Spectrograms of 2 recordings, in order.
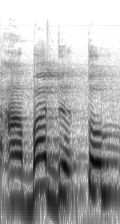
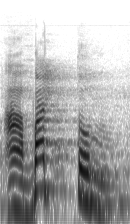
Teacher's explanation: Dua huruf yang sejenis dalam pengucapan. Itu bunyi dalnya masuk ke huruf ta, nggak boleh lagi abadtum, nggak boleh, tapi langsung abattum. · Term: idgham mutajanisain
